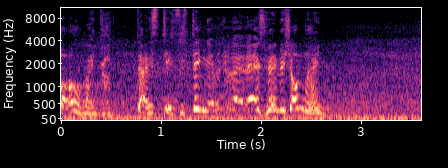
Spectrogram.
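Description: A man speaks in a frightened, stammering voice close by.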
